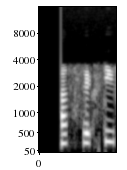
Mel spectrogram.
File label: EMS ALERT; wake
